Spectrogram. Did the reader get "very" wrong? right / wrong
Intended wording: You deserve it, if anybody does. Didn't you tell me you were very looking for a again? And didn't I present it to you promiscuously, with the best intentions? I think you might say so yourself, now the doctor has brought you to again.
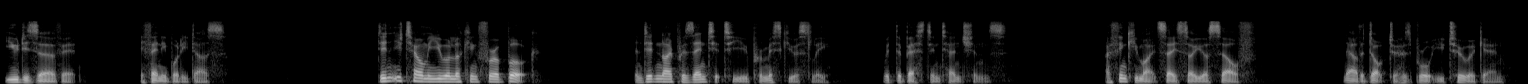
wrong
